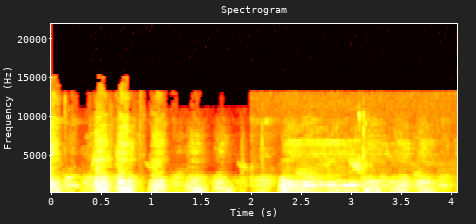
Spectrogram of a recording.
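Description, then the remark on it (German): Several dogs bark in rapid, overlapping bursts at someone passing by the property, a steady chorus of yaps and barks with a brief thump partway through and a faint higher yelp near the end. “Es kommt jemand am Grundstück vorbei.”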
